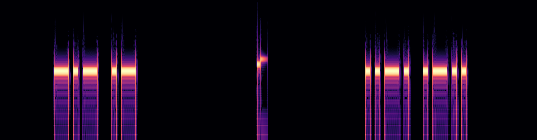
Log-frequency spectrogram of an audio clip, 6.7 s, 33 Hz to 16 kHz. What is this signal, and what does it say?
Morse code, heard as a keyed tone, about 20 wpm, 700 Hz. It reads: K A F L
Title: Top Two Letter Combinations in Words 20wpm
